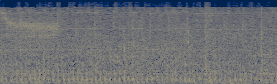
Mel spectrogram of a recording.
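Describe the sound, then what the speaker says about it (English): A Black Hawk helicopter flown through a canyon in the video game Ghost Recon Wildlands, producing a continuous, loud rotor and engine roar with dense broadband rumble throughout. "I have to fly a fucking Fat Hawk through a canyon because everything is covered with AA."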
